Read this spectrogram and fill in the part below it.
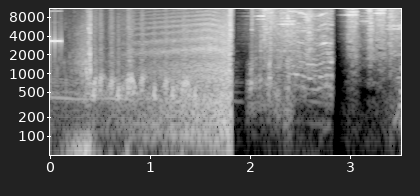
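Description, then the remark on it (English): An airlock closes after a button is pushed: a loud mechanical rumble with a whirring hiss runs for about two seconds, then cuts off abruptly, followed by softer clanking and scraping bursts with brief silent gaps; no one speaks. “I push this button to close the airlock.”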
